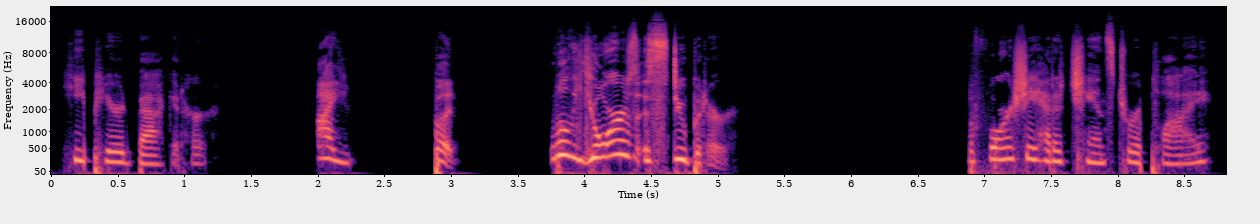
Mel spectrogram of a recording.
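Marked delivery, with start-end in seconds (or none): 2.0-5.2 stammering, flustered comeback; spluttering. Acted. Zuko spluttering back at Katara, flustered and louder. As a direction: trip over the words then blurt it. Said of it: "Spluttering again".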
